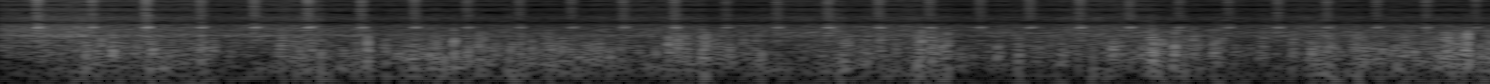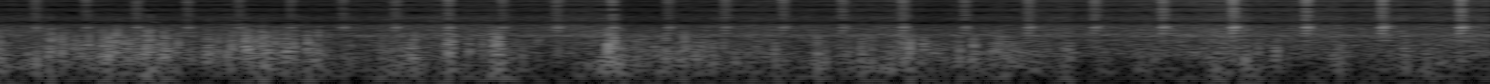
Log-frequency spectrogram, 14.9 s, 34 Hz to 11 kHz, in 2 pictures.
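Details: 1999 Toyota Avalon, rear driver's-side wheel noise that began after two new rear tires were mounted: a steady rhythmic ticking over a quiet idle, cause unknown.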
